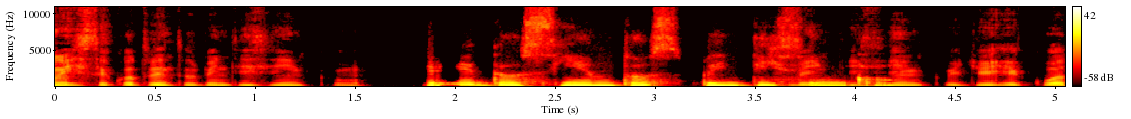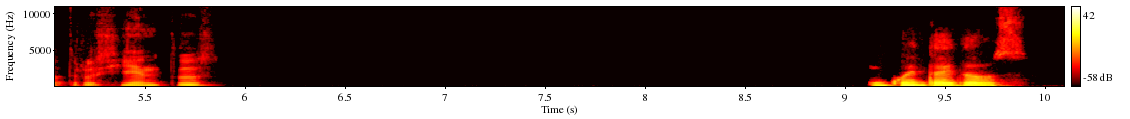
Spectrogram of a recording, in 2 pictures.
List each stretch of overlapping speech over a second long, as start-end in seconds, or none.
none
